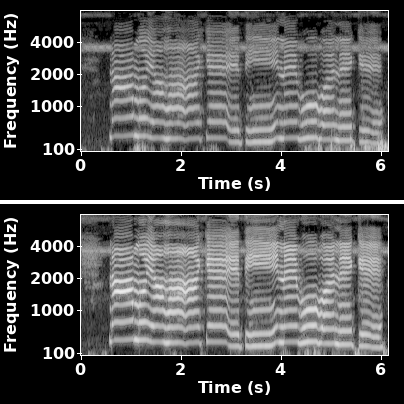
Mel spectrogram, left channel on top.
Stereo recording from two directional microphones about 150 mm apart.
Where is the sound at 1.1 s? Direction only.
20° right (ahead or behind).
